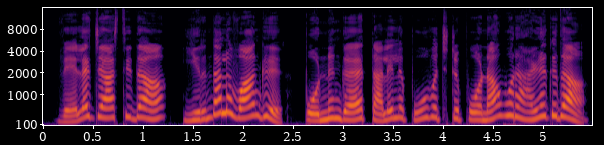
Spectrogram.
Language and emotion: Tamil, happy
